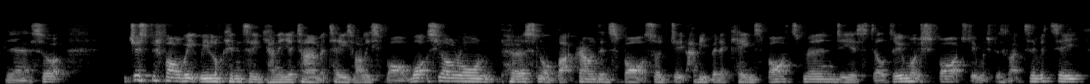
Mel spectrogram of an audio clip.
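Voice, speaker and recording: A man hosting a podcast and interviewing a guest, brisk and often repeating words. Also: medium pitch, muffled recording. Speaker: podcast host. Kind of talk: casual interview chat.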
